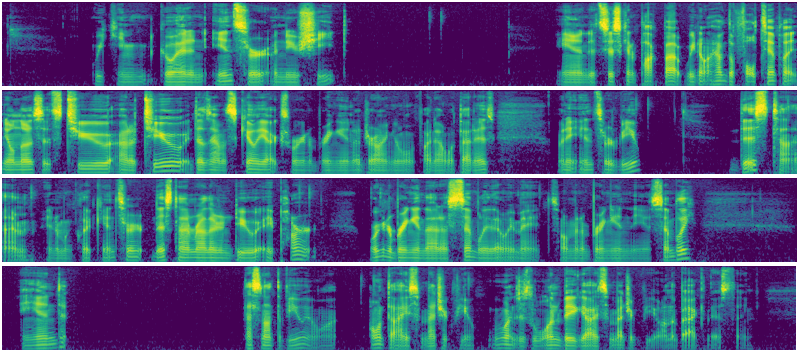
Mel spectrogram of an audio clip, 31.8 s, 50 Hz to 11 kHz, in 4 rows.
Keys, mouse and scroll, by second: 4.3 click, 14.3 click, 15.8 click, 18.9 click, 21.3 click, 27.4 click.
